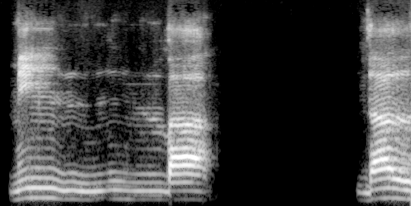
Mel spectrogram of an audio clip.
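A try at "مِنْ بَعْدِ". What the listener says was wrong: মিন হবে না, মিম, মিম বাদি।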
